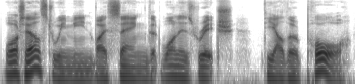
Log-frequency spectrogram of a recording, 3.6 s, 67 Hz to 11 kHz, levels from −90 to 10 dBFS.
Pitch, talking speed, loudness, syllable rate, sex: 100 Hz, 235 wpm, -18 LUFS, 5.4 syllables/s, male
